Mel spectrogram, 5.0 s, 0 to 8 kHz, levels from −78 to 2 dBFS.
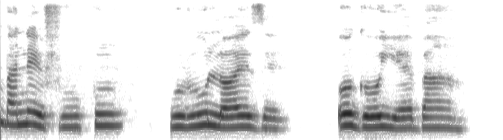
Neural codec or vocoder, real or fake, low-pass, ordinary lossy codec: none; real; 7.2 kHz; none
